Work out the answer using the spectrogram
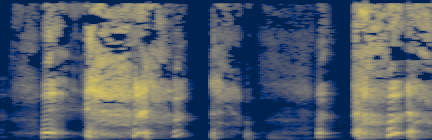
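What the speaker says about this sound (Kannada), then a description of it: "ಕೆಮ್ಮಿ ಎದಿ ಎಲ್ಲ ನೋವಾಕತ್ತೈತಿ, ಹೊಟ್ಟೆ ಎಲ್ಲ ನೋವಾಕತ್ತೈತಾಗ" A person with a chest-aching cough hacks in a string of harsh, close coughs, about six bursts in irregular clusters with short breathy gaps between, loud and alone.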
